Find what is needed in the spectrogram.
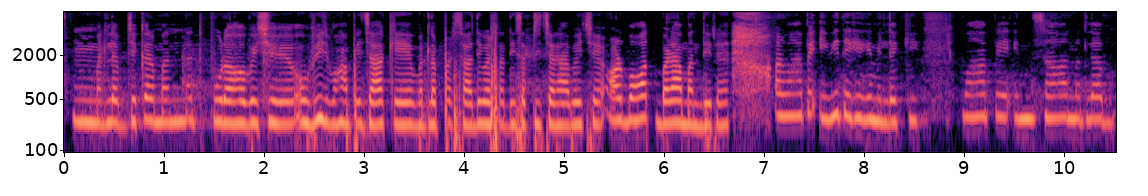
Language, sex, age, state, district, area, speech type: Maithili, female, 30-45, Bihar, Purnia, urban, spontaneous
